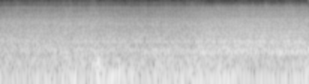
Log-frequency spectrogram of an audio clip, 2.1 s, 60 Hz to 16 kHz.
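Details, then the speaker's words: 1961 Ford Falcon six after points, timing, plug gap, valve lash set to 0.016 in hot and a carburetor rebuild: an even, steady, low idle rumble with no rocker ticking, misses or surging, purring smoothly. "it just just purrs like a kitten I mean it just runs very smooth now and with the valve lash being set where it's at you would think that this thing would have a noisy you know rocker arms but it doesn't"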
